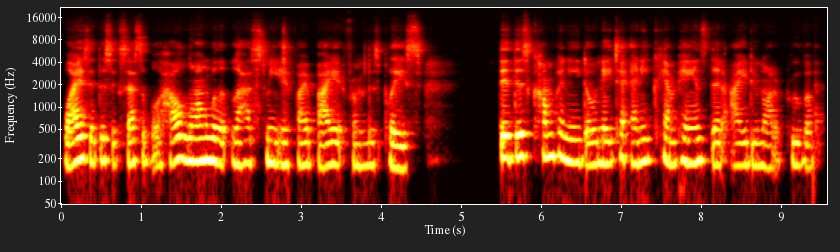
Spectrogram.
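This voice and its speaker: Low, gravelly-voiced reflective woman. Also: echoey room. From the Bahamas. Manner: thoughtful, candid, measured. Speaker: vlogger. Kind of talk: reflective talk to camera.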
